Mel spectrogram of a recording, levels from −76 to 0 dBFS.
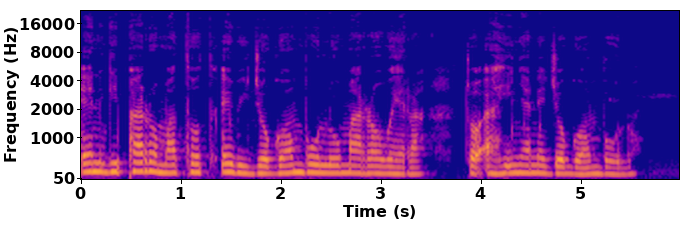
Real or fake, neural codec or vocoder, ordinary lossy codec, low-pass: real; none; none; none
